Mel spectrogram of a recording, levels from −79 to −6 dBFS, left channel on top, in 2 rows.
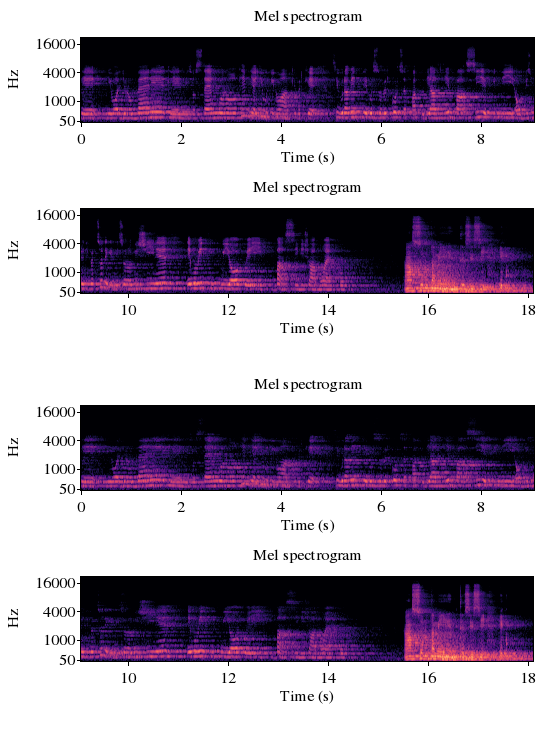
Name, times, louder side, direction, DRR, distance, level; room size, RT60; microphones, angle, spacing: voice 1, 0.0-14.3, left 2 dB, 45° left, 4 dB, 0.8 m, -38 dB
voice 2, 15.5-17.6, equal, 65° right, 2 dB, 1.4 m, -26 dB
16.0 x 5.7 x 6.5 m, 2.3 s
head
